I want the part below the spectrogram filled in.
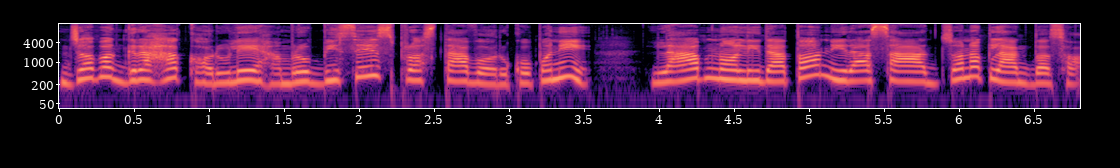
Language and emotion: Nepali, sad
